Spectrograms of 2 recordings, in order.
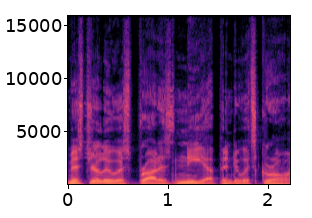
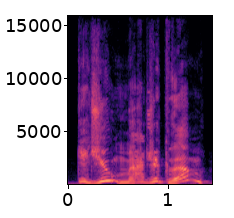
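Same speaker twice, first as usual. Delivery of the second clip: high squeak; squeaky voice. Acted. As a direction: squeak it out nervously. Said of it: "squeaked Alderman Sheedy".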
